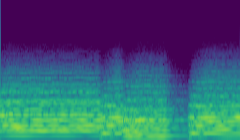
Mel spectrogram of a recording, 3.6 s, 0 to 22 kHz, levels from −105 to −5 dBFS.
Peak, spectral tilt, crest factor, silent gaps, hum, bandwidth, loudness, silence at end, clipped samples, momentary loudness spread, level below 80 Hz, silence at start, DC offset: -14 dBFS; -9 dB/octave; 12 dB; none; none; 3.9 kHz; -27 LUFS; 0 s; under 0.1%; 5 LU; -48 dBFS; 0 s; 0.1%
